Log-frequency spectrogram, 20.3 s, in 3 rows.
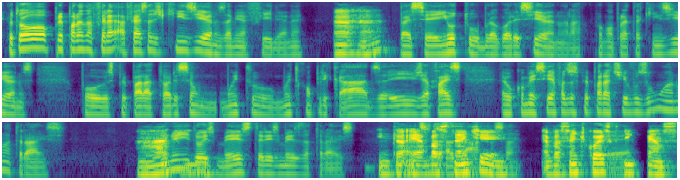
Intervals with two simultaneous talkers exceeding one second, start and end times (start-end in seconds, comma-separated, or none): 17.5-18.7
